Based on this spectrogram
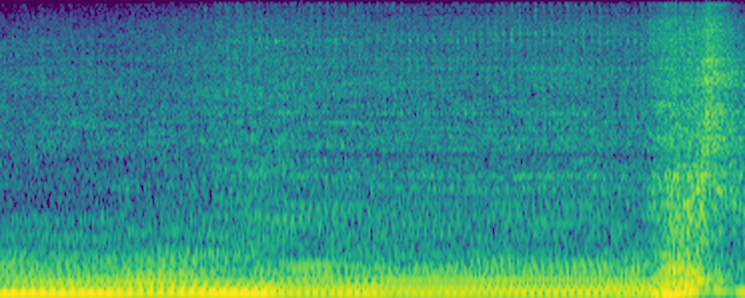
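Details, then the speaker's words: Suzuki Jimny automatic, newly installed blow-off valve, signal line teed off boost gauge line, stationary rev test: engine revs up then drops with brief airy whoosh on lift-off; blow-off valve venting properly. "Seems to be working. I can at least hear it. Need to get it out for a drive and see. This is an automatic. So we'll see if we get the same levels of blow off sounds without having the ability to kind of control it with some shifting."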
